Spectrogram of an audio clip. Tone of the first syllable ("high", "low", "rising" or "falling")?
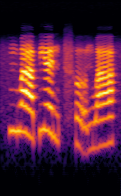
falling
